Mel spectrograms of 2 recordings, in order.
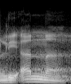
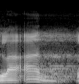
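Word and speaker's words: لَأَنْ: Hati-hati ya membacanya yang belajar bahasa Arab, bukan li'anna tapi la'an.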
